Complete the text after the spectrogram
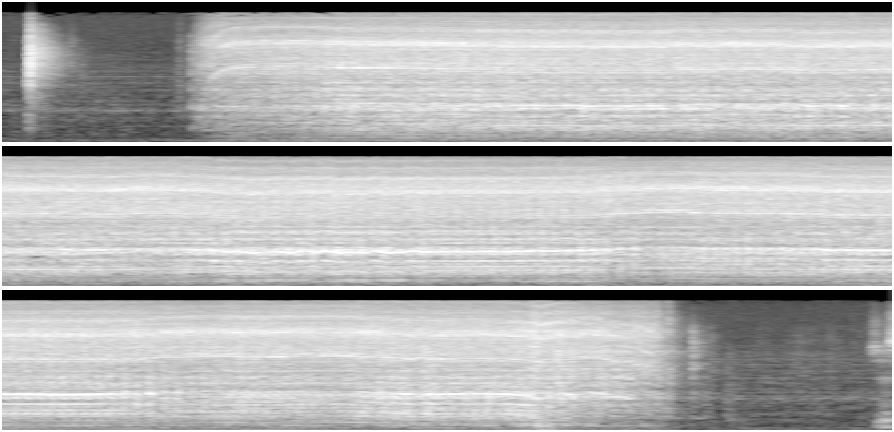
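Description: A cordless drill whirs steadily, driving into wood.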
